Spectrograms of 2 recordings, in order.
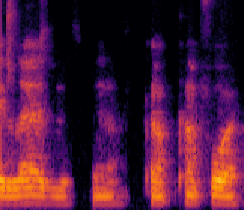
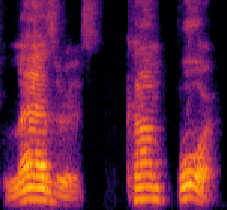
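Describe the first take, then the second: First: Lazarus said soft and limp, much quieter; a feeble half-hearted summons; mock timid call. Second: Calling Lazarus out, forth rising high; a commanding call into the tomb; loud cry. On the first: Pastor mocking a weak way Jesus might have called, soft and meek. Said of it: "did he just, like, say". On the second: Acted. Pastor reading Jesus calling Lazarus from the grave, loud commanding cry. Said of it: "he cried with a loud voice".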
